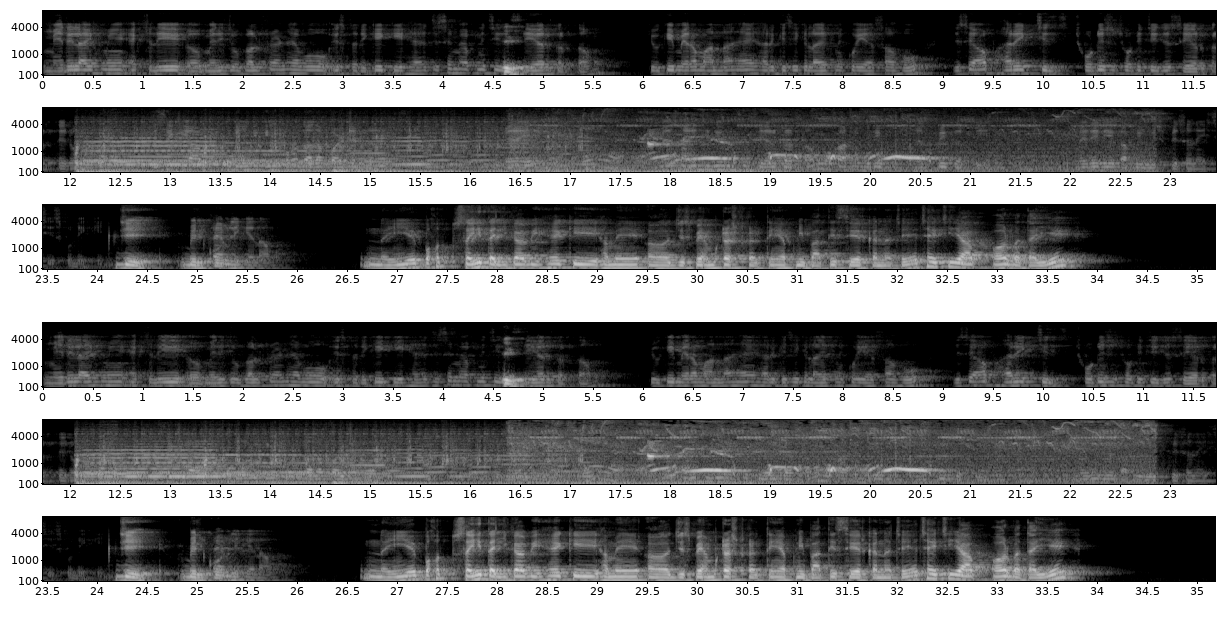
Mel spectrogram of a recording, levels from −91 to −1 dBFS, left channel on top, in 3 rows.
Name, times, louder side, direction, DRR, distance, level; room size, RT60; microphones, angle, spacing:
voice 1, 0.0-5.6 6.1-8.8 9.1-12.2 12.8-15.7 16.2-17.5 17.9-21.3 21.9-23.9 25.1-25.9, left 1 dB, 50° left, 5 dB, 3.4 m, -49 dB
sound 1, 12.0-19.4, right 1 dB, 15° right, 2.9 m, -37 dB
sound 2, 16.4-22.9, right 6 dB, 60° right, 1.3 m, -36 dB
voice 2, 24.8-25.3 26.7-33.7, right 1 dB, 35° right, 4 dB, 1.7 m, -30 dB
26.5 x 11.5 x 9.2 m, 0.74 s
head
